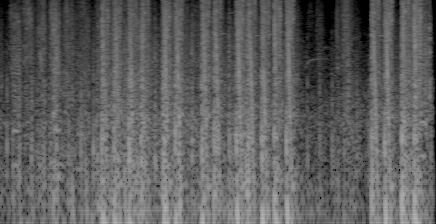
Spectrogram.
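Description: Footsteps thud quickly over the ground.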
